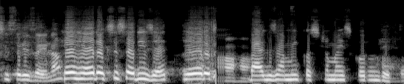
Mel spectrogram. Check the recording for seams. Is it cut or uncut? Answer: cut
